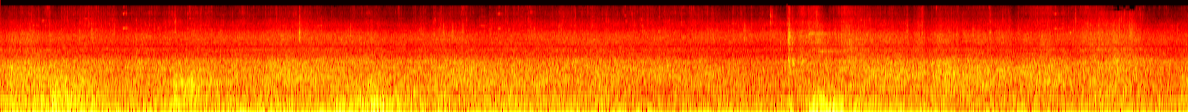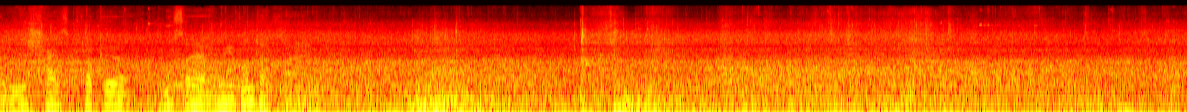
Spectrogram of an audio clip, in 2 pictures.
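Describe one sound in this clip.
Wind roars steadily.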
